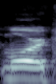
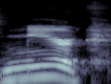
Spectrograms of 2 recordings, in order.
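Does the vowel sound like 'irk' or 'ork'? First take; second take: ork; irk. First: The vowel sounds like the one in 'ork'. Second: The vowel sounds like the one in 'irk'. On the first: The speaker calls it wrong. "we've been pronouncing it wrong" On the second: The speaker calls it right. "It's Mirk"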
